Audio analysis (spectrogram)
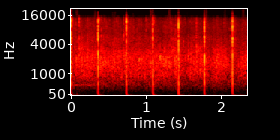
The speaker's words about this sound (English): Can we give the Lord a big hand clap now and say, thanks, Lord.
